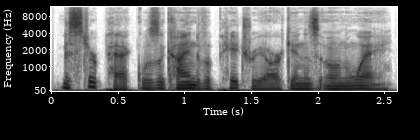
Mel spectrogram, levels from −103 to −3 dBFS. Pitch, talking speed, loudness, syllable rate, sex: 115 Hz, 275 wpm, -17 LUFS, 5.4 syllables/s, male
